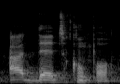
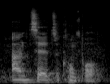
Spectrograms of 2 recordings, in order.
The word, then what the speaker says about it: Antetokounmpo: The Nigerian way, you gotta say with a D, so it's Antetokounmpo. But in the Greek way, you say with an NT, like Antetokounmpo.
